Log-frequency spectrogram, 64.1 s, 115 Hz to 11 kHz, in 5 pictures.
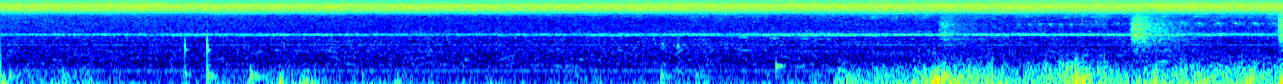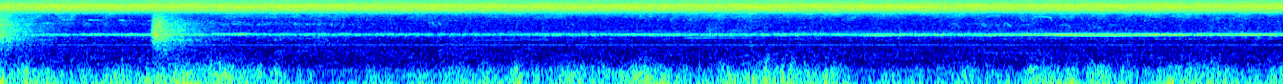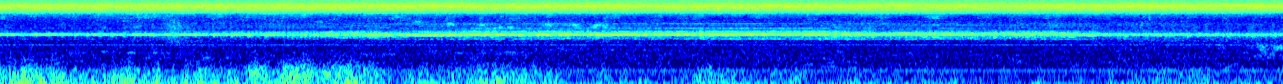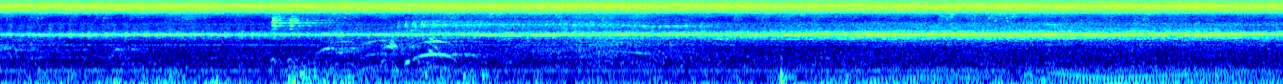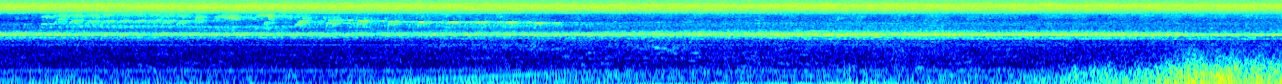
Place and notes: Universidade Federal do Recôncavo da Bahia - Avenida Alberto Passos, 294 - Centro, BA, 44380-000 - Pé de Sumauma da UFRB
Captação feita com base da disciplina de Som da Docente Marina Mapurunga, professora da Universidade Federal do Recôncavo da Bahia, Campus Centro de Artes Humanidades e Letras. Curso Cinema & Audiovisual. CAPTAÇÃO FOI FEITA COM UM PCM DR 50.PÉ DE SUMAUMA DA UFRB PRÓXIMO A REITORIA EM CRUZ DAS ALMAS-BAHIA.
